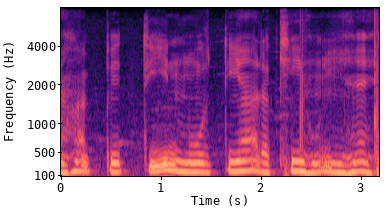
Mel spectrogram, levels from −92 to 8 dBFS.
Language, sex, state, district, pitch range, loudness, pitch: Hindi, male, Uttar Pradesh, Lucknow, 150-165 Hz, -14 LUFS, 155 Hz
